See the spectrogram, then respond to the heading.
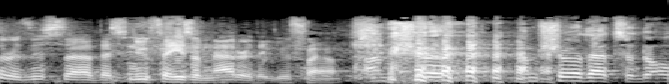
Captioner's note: chuckles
